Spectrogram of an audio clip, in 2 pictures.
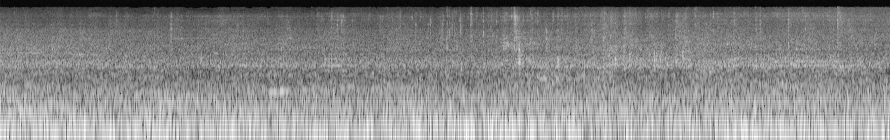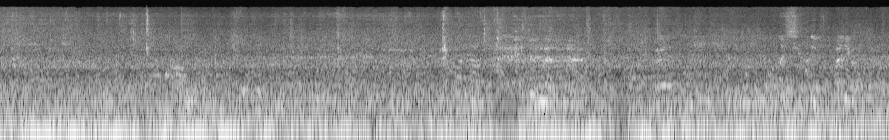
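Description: Footsteps walk steadily on a wet street.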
